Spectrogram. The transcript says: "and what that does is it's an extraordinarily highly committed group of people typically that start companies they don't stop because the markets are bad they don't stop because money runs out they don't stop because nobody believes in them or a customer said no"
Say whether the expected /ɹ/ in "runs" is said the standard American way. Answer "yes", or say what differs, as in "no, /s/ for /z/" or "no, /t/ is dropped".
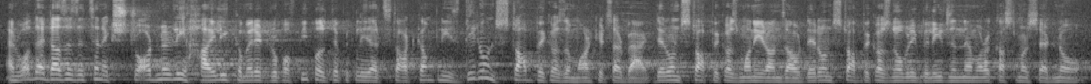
yes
